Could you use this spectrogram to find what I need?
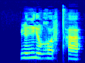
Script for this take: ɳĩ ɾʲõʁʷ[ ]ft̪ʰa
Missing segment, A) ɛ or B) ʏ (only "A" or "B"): A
